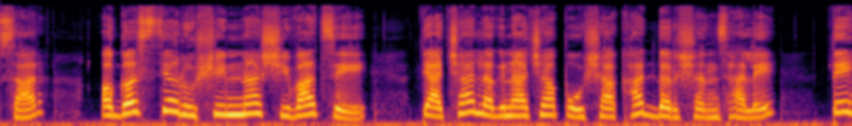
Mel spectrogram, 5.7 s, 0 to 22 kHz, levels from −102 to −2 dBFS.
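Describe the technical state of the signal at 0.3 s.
The speech at 0.3 s is intact, with no technical fault at that moment.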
